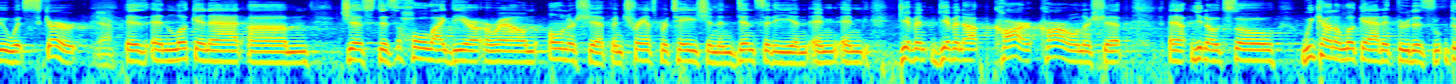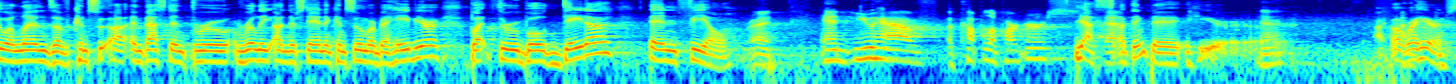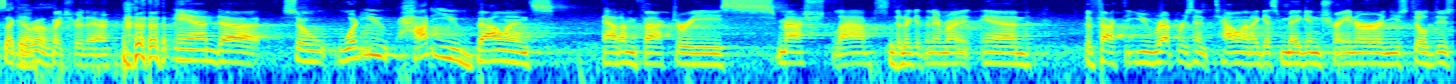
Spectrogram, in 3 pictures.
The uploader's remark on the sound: In front of a live audience at Upfront Summit 2016.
